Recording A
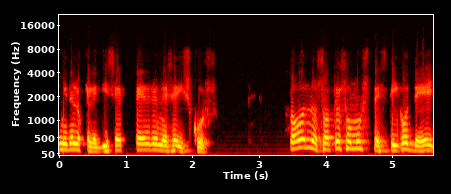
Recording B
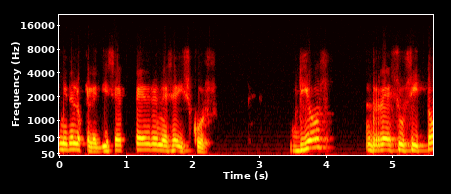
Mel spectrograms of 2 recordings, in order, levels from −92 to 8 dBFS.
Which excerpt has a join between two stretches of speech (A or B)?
A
